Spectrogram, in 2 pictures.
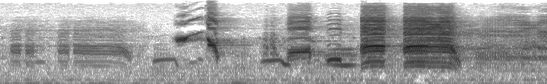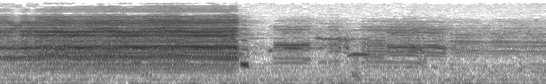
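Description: Yellow-headed Blackbird song: a few clipped, squeaky opening notes, then a long, harsh, grating buzz lasting over a second that covers a wide range of pitch.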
